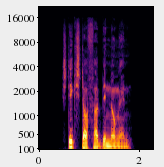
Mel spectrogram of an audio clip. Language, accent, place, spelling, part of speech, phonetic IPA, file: German, Germany, Berlin, Stickstoffverbindungen, noun, [ˈʃtɪkʃtɔffɛɐ̯ˌbɪndʊŋən], De-Stickstoffverbindungen.ogg
- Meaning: plural of Stickstoffverbindung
